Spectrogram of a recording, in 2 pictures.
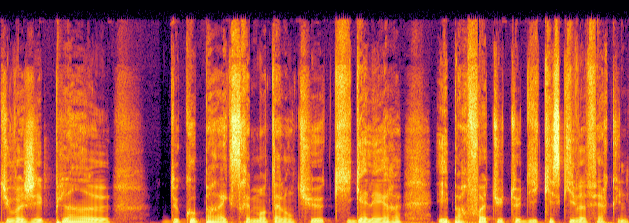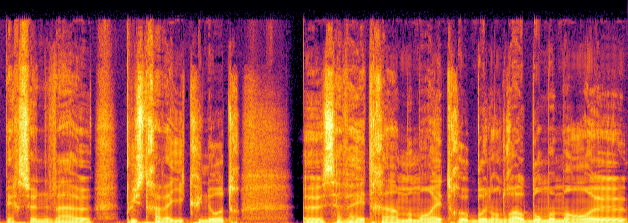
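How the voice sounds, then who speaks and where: A man speaks at a moderate pace in a medium pitch, his dark, mellow tone held in a flat monotone, with a dry, close sound, no echo, a very clean recording and a silent background. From Belgium. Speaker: musical theatre actor and director. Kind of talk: podcast interview. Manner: hesitant, many fillers and repetitions.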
